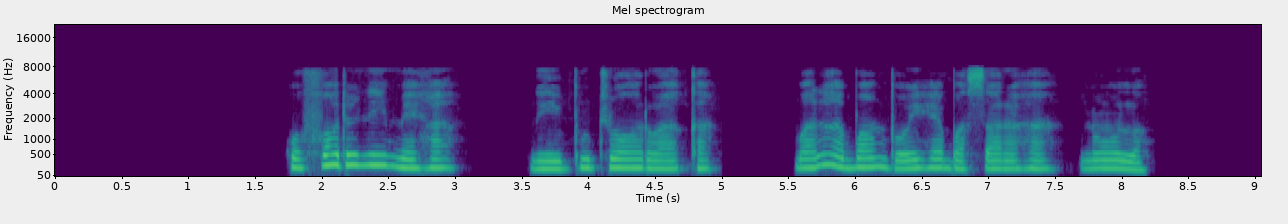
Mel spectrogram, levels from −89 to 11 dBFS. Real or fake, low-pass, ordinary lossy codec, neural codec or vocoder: fake; none; none; codec, 16 kHz, 2 kbps, FunCodec, trained on Chinese and English, 25 frames a second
